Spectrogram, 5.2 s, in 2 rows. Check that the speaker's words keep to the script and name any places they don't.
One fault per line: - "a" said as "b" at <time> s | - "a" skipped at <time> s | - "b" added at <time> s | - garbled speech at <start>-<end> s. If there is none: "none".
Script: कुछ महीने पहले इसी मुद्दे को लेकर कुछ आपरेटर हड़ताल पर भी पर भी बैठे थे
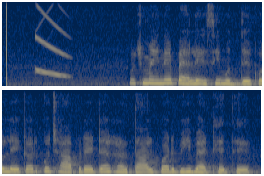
- "पर भी" skipped at 4.5 s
